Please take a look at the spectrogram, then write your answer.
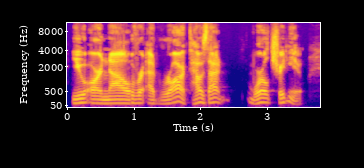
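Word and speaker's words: Rokt: Uh, Michael, I've rocked. That's probably the single most asked question here. It's pronounced rocked. Like, I drank too much and got rocked last night.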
